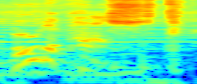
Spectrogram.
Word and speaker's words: Budapest: London, Lisbon, Rome, Florence, Venice, Munich, Salzburg, Vienna, Budapest.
